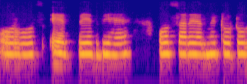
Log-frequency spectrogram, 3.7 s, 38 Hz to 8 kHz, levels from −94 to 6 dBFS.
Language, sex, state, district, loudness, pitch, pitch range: Hindi, female, Uttar Pradesh, Jalaun, -16 LUFS, 255 Hz, 255-260 Hz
